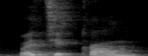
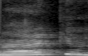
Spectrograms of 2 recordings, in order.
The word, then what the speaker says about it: Vatican: ran pretend all right you're almost ignoring the T it just sounds like an like you're probably thinking of Vatican like something it's it almost sounds like that Vatican Vatican Vatican Vatican Vatican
